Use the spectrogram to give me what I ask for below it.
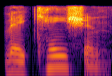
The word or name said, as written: vacation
